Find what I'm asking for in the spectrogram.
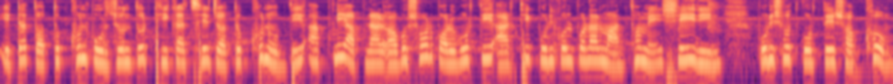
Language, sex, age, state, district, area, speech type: Bengali, female, 30-45, West Bengal, Alipurduar, rural, read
